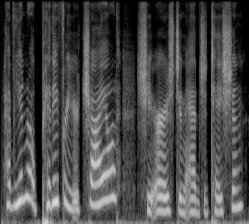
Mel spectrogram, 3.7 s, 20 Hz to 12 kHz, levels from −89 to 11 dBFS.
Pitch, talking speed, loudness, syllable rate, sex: 285 Hz, 175 wpm, -15 LUFS, 5.1 syllables/s, female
